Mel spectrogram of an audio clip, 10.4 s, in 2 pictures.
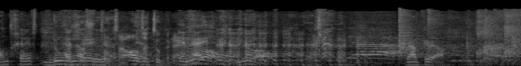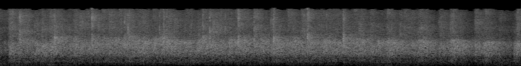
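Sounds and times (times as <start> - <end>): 
speech: 0.0 - 5.0
laughter: 1.8 - 4.0
applause in Buitenhof: 4.0 - 10.4.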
